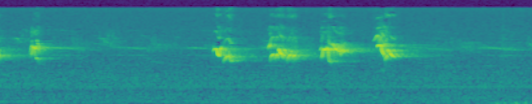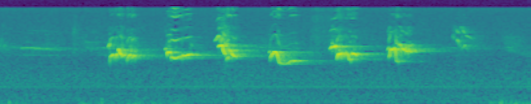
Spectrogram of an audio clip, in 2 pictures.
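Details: A robin sings in a backyard, giving two runs of short, clear, slurred whistled phrases, a few per second with brief pauses between, over a faint steady hum.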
